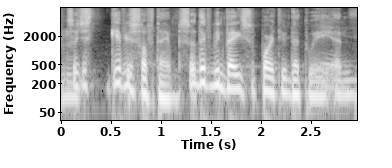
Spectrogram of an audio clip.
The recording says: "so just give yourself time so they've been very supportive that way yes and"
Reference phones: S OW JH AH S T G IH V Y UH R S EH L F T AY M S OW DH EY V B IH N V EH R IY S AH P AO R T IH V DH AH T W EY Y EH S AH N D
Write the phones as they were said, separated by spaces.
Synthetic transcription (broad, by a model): S OW JH AH S T G IH V Y UH R S EH L F T AY M S OW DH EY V B IH N V EH R IY S AH P AO R T IH V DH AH T W EY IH AH N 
